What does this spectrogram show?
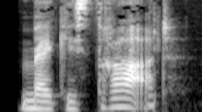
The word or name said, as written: MAGISTRAT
